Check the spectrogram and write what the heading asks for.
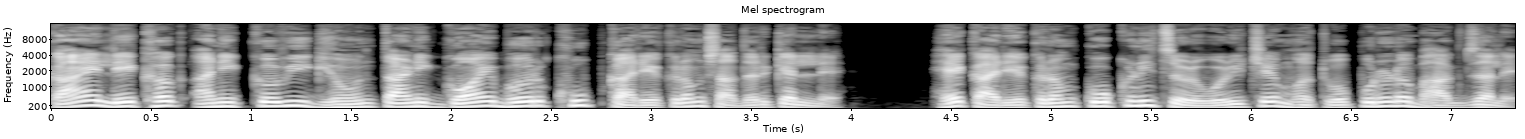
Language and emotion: Goan Konkani, neutral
